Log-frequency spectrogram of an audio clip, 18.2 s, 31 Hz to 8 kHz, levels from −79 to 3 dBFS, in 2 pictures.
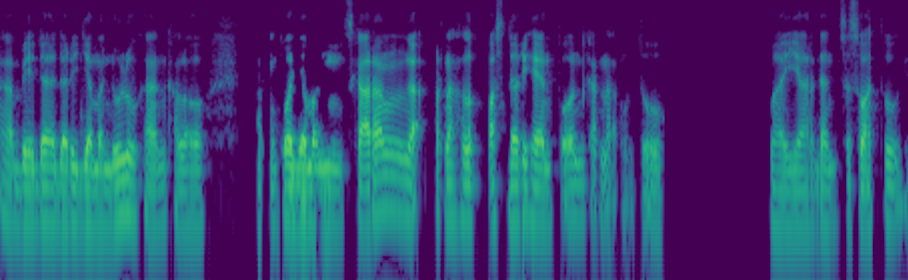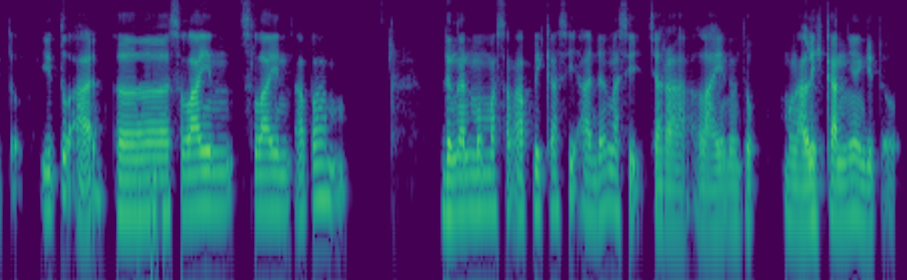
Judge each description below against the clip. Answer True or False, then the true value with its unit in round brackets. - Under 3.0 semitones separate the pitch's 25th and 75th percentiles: False (4.0 semitones)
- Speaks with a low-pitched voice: True (105 Hz)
